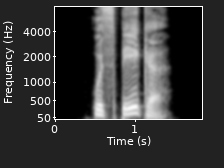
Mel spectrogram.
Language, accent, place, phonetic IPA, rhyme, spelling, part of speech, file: German, Germany, Berlin, [ʊsˈbeːkə], -eːkə, Usbeke, noun, De-Usbeke.ogg
- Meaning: Uzbek (male or of unspecified gender) (native or inhabitant from Usbekistan)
